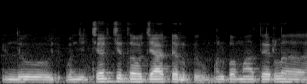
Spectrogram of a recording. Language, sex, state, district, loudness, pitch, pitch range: Tulu, male, Karnataka, Dakshina Kannada, -17 LUFS, 120 Hz, 115-125 Hz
